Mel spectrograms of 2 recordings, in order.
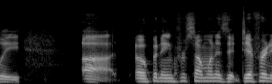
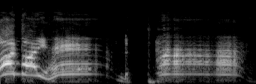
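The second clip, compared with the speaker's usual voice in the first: put-on screaming comedian rant, higher and louder; 9 dB louder than usual. Retelling a comedian's bathroom bit to the others: Kinison impression. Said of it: "sounds like you're doing a Kinison impression".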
